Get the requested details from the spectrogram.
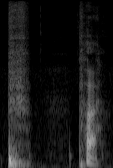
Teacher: What it is it's a spelling version of the sound that you make when you have a sudden disregard for something. So there's this sharp plosive sound that you make when you are reacting dismissively. So you go, like it's a sharp exhalation of air with a P sound at the beginning, like puh.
